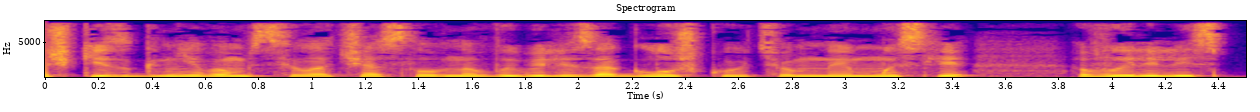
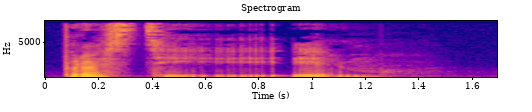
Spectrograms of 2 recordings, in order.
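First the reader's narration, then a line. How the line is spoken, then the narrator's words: Mumbled. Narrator (Russian): промямлил он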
